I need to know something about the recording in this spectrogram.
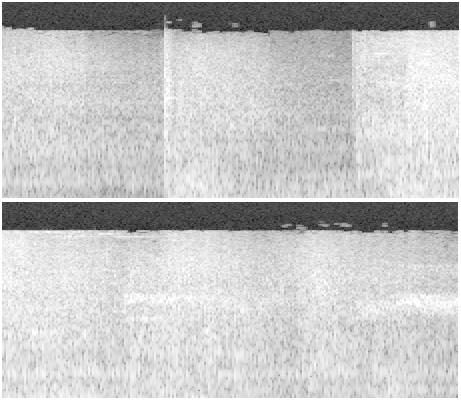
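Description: A blade slashes and strikes with heavy impacts.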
